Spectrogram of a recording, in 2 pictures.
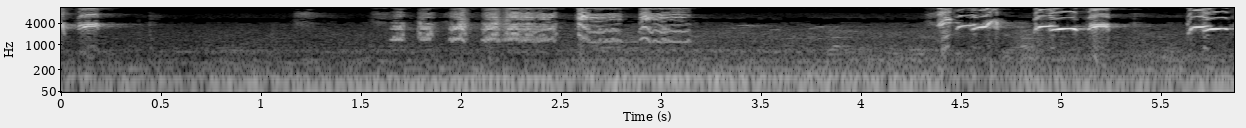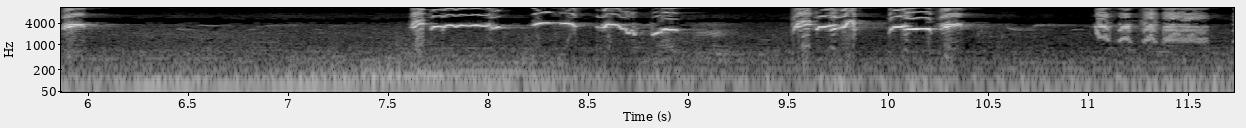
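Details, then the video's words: Kacer (Oriental magpie-robin) singing gacor to stir silent birds into song: harsh buzzy chatter bursts alternating with bright twisting whistles, delivered in irregular groups with short silences, over a low steady hum. "Kacer gacor terbaru paling ampuh untuk mengatasi Kacer bisu cepat bunyi"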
